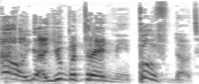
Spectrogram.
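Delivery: over-the-top hammed-up villain voice, pitch swooping wildly. Describing a favourite villain, doing an over-the-top Lavarovich villain voice. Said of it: "Just the the over the top villainness of him".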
